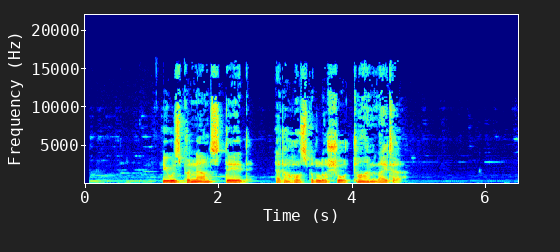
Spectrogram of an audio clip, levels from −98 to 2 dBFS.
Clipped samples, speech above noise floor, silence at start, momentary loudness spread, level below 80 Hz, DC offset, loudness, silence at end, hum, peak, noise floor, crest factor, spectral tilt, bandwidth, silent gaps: under 0.1%; 50 dB; 1.2 s; 12 LU; -42 dBFS; under 0.1%; -17 LUFS; 1.75 s; none; -2 dBFS; -66 dBFS; 18 dB; -4.5 dB/octave; 16 kHz; none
